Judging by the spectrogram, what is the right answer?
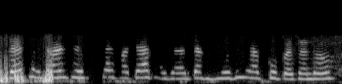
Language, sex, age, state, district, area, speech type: Urdu, female, 18-30, Bihar, Supaul, rural, conversation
